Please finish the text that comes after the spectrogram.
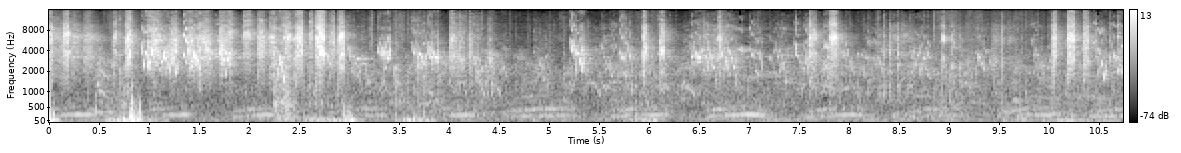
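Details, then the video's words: Budgerigars recorded on 9 March 2024, a flock chattering with dense, scratchy high chirps and squawks in overlapping bursts, over a steady series of low, rounded tones repeating about once a second. "Relaxing Sound Of Budgies"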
